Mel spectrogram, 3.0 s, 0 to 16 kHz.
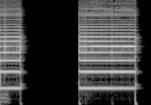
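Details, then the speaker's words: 1978 Westclox battery smoke alarm switched to test position gives a shrill high tone in on-off pulses about a second long; sounder responds properly on test. "okay I'll do the test position that's what the test position sounds like"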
